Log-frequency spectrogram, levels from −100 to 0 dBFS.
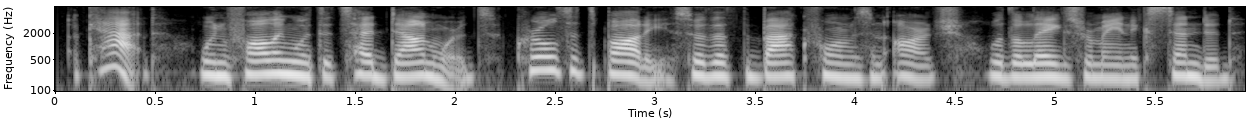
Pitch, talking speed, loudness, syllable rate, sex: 210 Hz, 230 wpm, -20 LUFS, 5.6 syllables/s, female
